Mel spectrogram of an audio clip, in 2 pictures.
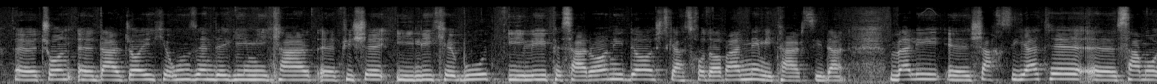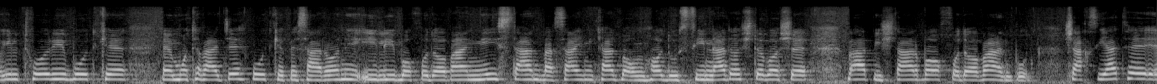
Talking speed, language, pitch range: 125 wpm, Persian, 205-230 Hz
